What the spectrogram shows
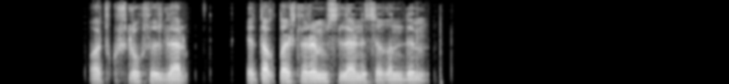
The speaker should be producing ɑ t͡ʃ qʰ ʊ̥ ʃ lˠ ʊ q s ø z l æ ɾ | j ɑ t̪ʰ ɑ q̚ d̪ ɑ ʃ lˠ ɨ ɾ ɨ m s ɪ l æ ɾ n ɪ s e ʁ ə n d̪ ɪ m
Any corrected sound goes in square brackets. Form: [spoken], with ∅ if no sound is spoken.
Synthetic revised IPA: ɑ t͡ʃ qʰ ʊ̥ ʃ lˠ ʊ q s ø z l æ ɾ | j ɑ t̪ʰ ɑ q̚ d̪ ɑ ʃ lˠ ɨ ɾ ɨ m s ɪ l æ ɾ n ɪ s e ʁ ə n d̪ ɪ m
